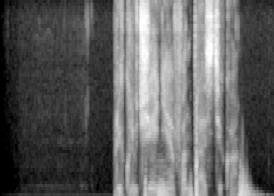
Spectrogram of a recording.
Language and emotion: Russian, neutral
